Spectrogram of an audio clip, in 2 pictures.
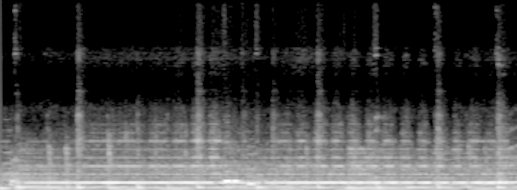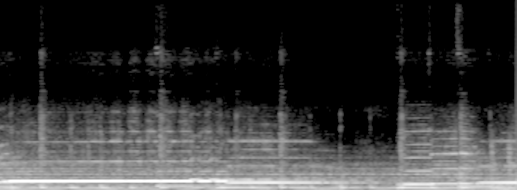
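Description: Native American-style wooden flute in B flat, made of redwood, playing a slow melody of long held notes. A quick ornament comes about two seconds in, the line steps up to a higher held note about halfway, and it falls back and fades before a new phrase begins near the end. A low sustained accompaniment sits beneath.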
